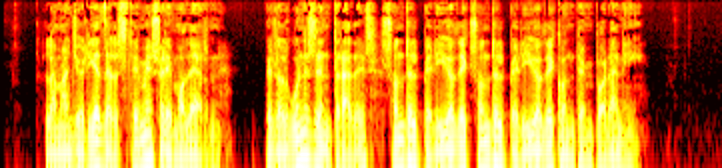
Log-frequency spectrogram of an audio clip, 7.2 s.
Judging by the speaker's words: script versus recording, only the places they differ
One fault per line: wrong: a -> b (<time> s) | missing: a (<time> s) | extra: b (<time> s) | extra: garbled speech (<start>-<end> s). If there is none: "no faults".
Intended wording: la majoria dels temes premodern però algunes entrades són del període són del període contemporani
no faults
